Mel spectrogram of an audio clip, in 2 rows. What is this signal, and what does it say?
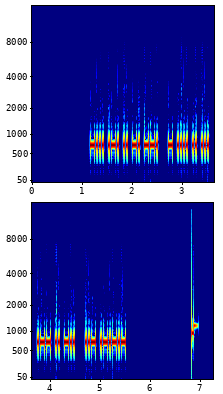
Morse code, heard as a keyed tone, about 40 wpm, 700 Hz. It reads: BRING THIS WID U.
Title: Sentences from Top 500 Words and Abbreviations 40wpm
